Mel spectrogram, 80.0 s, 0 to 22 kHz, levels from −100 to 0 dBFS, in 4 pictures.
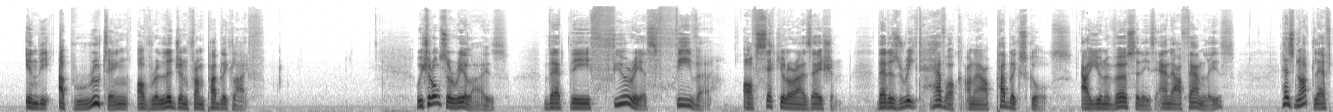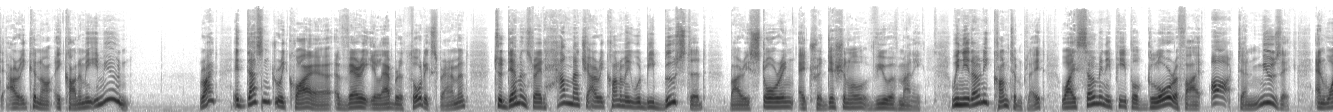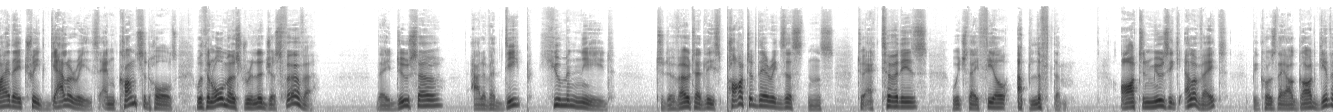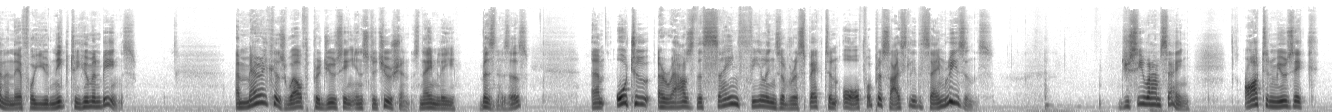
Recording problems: none

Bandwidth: 17.5 kHz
